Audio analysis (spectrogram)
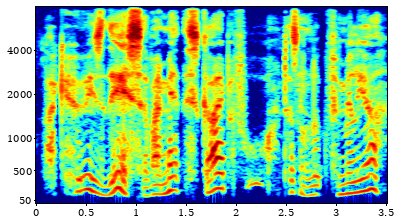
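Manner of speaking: puzzled whisper to self; hushed, wondering under breath. Real, not acted. Puzzling over an unknown card.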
